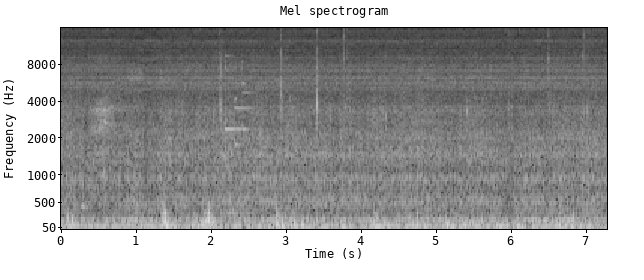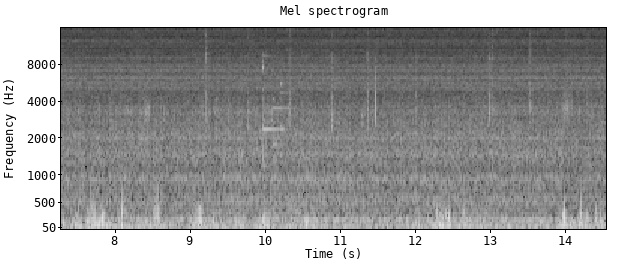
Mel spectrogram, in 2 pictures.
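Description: Steady wind noise on the microphone, with short wet clicks and thumps of someone biting, chewing and sucking on a whole cooked octopus.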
